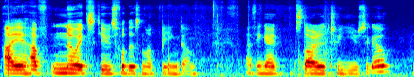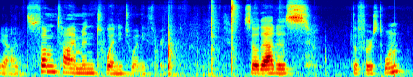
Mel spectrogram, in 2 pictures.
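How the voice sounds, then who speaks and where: A young German woman chatting casually in English, rambling a little and pausing to search for words as she shows her stitching projects. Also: fairly low pitch, a little hiss or hum. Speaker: cross-stitch vlogger. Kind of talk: casual chat.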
